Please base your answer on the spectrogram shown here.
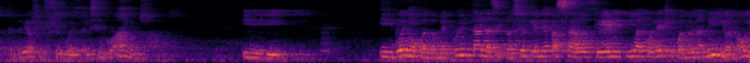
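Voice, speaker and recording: Woman, family therapist, hesitant, mellow voice, roomy echo. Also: medium pitch. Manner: hesitant, many fillers and restarts. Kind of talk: interview, explaining to an interviewer. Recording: echoey room, voice far from mic, faint noise.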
